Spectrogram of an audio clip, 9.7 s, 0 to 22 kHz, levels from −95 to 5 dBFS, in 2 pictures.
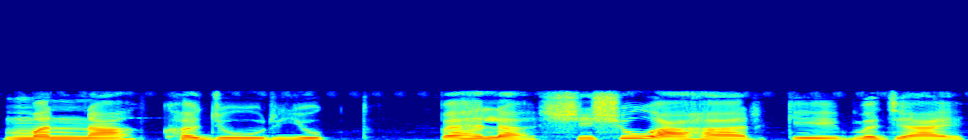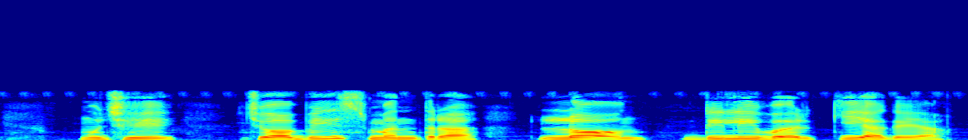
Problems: none marked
